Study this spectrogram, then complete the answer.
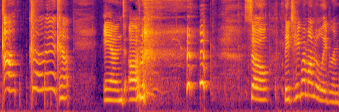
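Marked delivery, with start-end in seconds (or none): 0.1-1.4 put-on very high squeaky baby voice. Narrator voicing her unborn self announcing the birth. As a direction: pipe it up like a tiny baby.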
